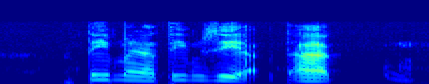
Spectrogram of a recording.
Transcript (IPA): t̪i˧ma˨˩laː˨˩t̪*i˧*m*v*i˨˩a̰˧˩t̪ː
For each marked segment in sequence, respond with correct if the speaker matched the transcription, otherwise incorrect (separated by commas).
correct, incorrect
